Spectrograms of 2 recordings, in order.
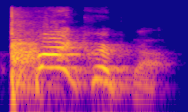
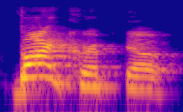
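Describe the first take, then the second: First: "Buy crypto" higher and louder, rallying; called out. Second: Said in the usual way. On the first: Pretend. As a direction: shout it like a slogan. Chant repeated louder.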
